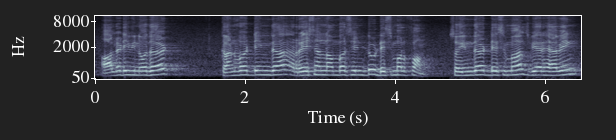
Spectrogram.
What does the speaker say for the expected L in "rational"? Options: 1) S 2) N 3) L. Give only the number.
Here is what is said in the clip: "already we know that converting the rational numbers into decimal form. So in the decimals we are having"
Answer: 2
